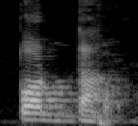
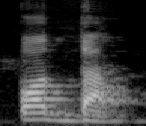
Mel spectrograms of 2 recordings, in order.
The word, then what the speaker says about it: পদ্মা: পর্দা, পদ্মা, বুঝছেন? জি। এটা এমটা উচ্চারণ হবে না, এই যে এখানে যে এম দেওয়া আছে, তো এটা উচ্চারণ উচ্চারণ হবে পদ্মা।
